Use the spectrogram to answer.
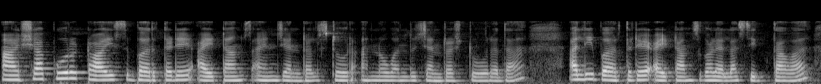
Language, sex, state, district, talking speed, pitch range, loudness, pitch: Kannada, female, Karnataka, Bidar, 125 wpm, 180-210 Hz, -16 LUFS, 190 Hz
